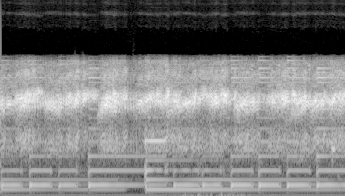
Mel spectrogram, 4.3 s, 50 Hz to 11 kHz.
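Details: Steady, pulsing frog chorus from frogs trapped in a pool at Helix, Oregon, on Earth Day 2016, a dense unbroken trill with a classical guitar picking repeated low notes and chords alongside.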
